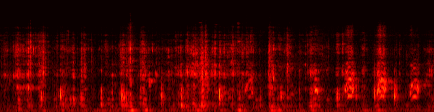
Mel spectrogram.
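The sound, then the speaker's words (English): A dog, Pip, snarls and growls in rough, rapid bursts, fairly loud, as it tries to bite a woman in a carriage, with scuffling and snapping sounds mixed in as it lunges. No one speaks. “By Jove, he's snarling. He's trying to bite the woman.”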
